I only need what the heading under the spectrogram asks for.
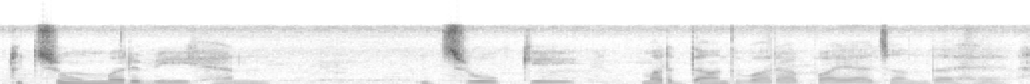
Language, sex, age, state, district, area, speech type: Punjabi, female, 18-30, Punjab, Bathinda, rural, spontaneous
